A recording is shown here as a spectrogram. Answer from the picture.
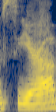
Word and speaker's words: Sierra: search for me Sierra my last name is spelled pretty much like it sounds s i e r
